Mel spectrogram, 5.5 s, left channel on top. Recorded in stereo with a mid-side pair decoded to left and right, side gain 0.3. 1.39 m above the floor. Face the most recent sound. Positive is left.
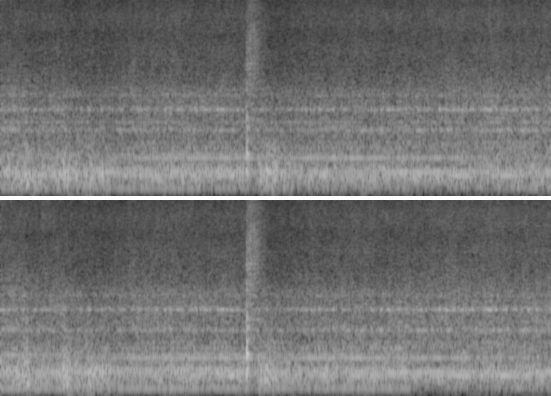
turn(degrees=-35)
